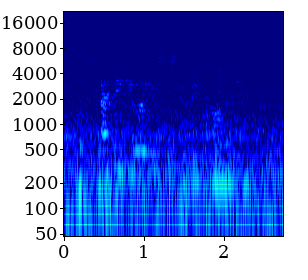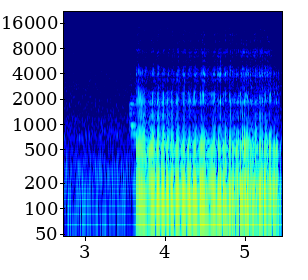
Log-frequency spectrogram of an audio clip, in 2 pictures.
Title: Bruiser The Bulldog Snoring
